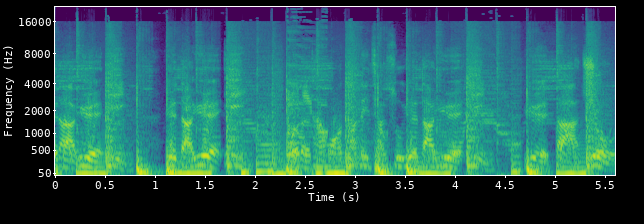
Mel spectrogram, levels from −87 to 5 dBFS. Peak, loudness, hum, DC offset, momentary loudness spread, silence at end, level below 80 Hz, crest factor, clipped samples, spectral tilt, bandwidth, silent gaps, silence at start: 0 dBFS; -10 LUFS; none; under 0.1%; 5 LU; 0 s; -12 dBFS; 8 dB; 1%; -4.5 dB/octave; 18 kHz; none; 0 s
